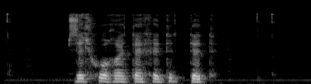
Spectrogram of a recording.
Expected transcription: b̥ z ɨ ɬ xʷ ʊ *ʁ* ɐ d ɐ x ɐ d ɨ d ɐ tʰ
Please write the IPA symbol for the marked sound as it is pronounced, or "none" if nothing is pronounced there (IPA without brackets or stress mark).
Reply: ʁ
